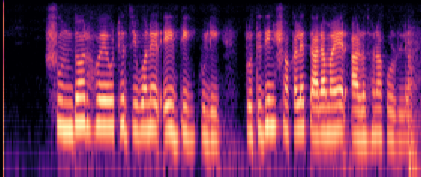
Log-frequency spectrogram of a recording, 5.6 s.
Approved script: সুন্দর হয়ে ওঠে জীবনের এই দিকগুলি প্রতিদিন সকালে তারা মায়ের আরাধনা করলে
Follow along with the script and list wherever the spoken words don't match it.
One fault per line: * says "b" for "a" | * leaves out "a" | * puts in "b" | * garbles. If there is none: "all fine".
all fine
